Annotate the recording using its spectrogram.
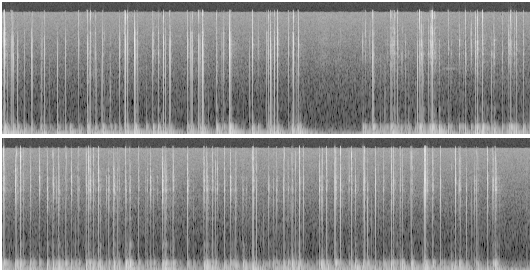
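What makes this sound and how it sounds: Cupped hands and long nails rub and scratch the domed, hollow steel-mesh grille of a large USB microphone. The result is a dense, muffled low rumble full of rapid crackling scratches, with a brief quieter gap near the three-second mark before the scraping resumes.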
